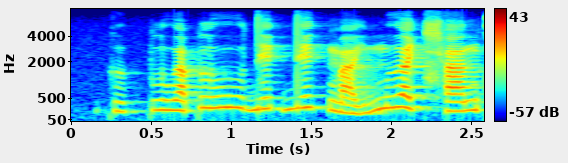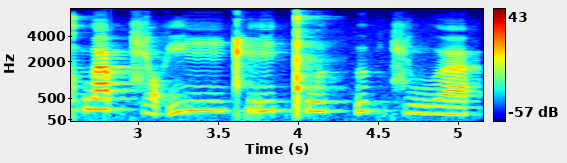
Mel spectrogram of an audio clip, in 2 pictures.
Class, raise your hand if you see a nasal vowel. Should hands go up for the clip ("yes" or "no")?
no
